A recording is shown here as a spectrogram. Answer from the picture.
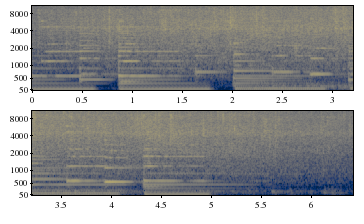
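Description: Rain sound effect, a steady patter, over an instrumental children's tune of keyboard notes and a deep bass. The music drops away about five seconds in, leaving mostly the rain.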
